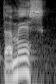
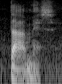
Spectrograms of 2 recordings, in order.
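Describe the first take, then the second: First: The stress is on the last syllable. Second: The stress is on the first syllable. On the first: This is the original form of the surname. "que era el apellido originario" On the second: This is the later form of the surname. "los Tames perdieron el acento en la E"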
